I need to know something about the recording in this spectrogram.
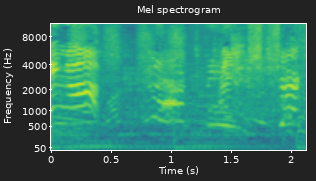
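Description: Excited young children's voices: a high squeal right at the start, then scattered short exclamations and chatter.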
